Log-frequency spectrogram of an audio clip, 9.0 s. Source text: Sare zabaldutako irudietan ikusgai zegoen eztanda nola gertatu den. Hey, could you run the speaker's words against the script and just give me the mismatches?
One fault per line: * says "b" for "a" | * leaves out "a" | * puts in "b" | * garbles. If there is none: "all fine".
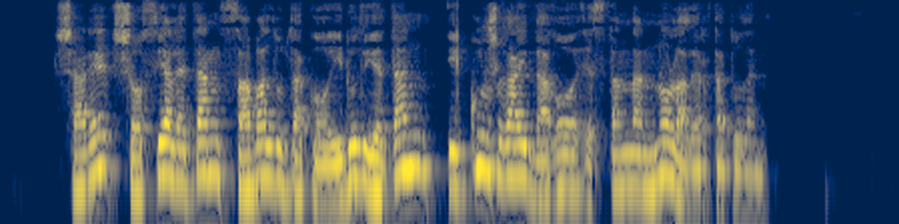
* puts in "sozialetan"
* says "dago" for "zegoen"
